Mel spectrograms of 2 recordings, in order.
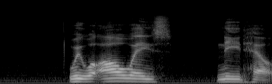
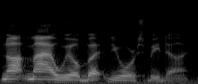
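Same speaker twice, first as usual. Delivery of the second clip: much softer, falling away to a murmur; hushed prayer; 6 semitones lower, 10 dB quieter than usual. Shown as a demonstration. Preacher voicing a prayer of surrender to God, hushed. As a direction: pray it softly, surrendering. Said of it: "to say in your prayers".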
